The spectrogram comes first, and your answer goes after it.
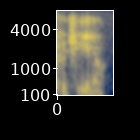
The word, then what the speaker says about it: cuchillo: Once I knew what the word It's meant, a double L, so you say it, you pronounce it with a Y. So it's a like, Cuchillo.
